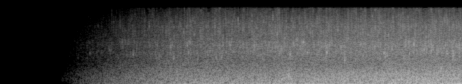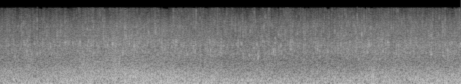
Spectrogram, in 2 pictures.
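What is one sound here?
Air bubbles stream and gurgle steadily through water.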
